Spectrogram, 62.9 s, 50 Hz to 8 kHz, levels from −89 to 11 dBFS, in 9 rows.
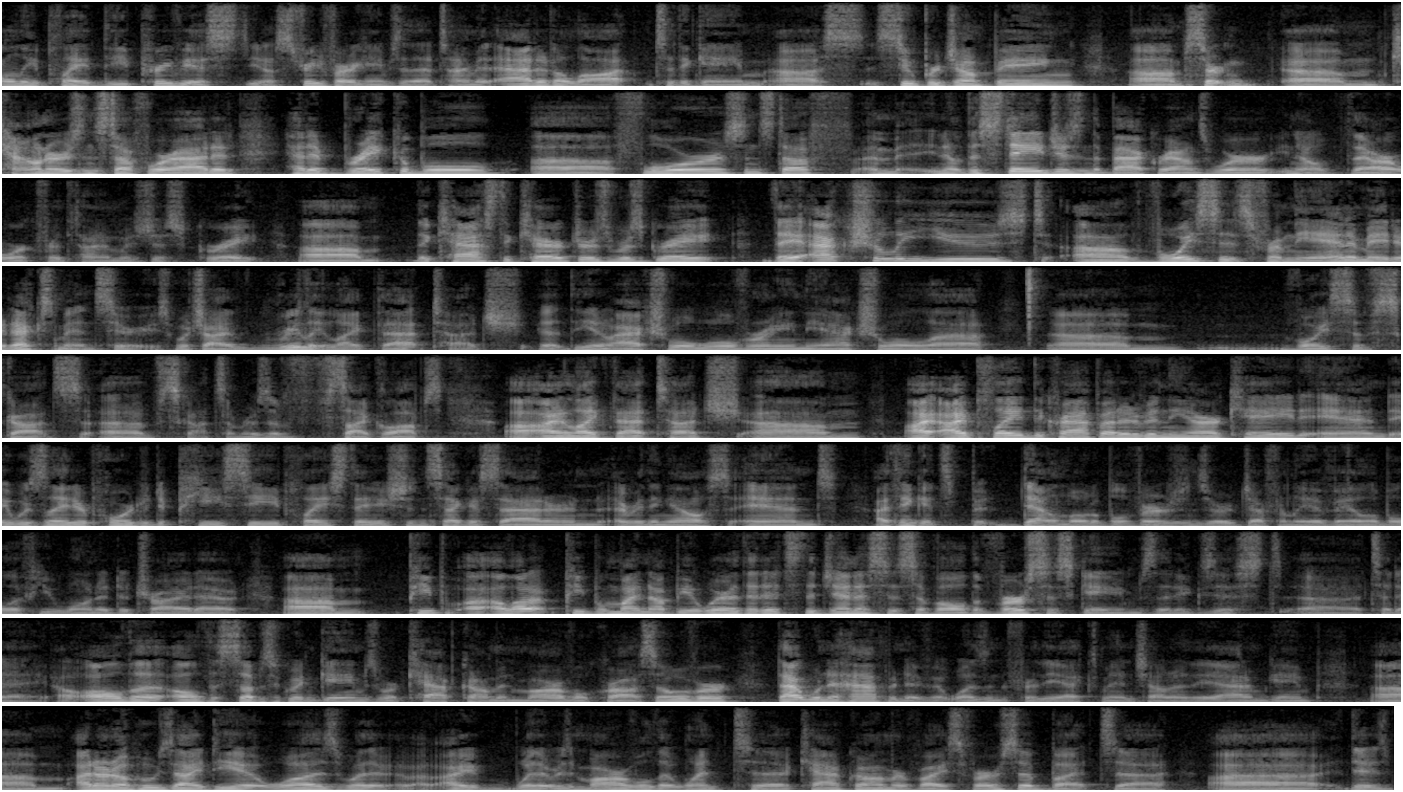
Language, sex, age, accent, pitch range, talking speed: English, male, 30-49, American, 115-150 Hz, 210 wpm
